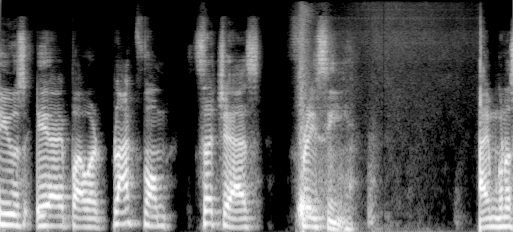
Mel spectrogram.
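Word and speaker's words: Phrasee: Another way to use AI for your ad creative optimization is to use AI-powered platform such as Frasee. I'm going to spell it P-H-R-A-S-E-E.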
